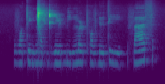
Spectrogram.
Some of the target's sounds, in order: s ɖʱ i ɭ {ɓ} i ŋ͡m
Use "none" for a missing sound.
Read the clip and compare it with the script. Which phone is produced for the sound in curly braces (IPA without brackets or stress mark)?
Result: ɓ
